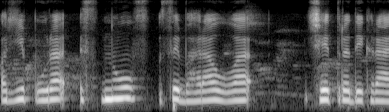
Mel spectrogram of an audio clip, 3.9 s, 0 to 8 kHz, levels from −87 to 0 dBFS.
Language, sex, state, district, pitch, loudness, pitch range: Hindi, male, Arunachal Pradesh, Lower Dibang Valley, 225 Hz, -18 LUFS, 215-240 Hz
